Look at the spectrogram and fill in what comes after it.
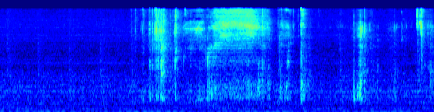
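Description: Crisp crunching and chewing of raw green mango, with a few short clicks and a brief crunchy stretch about two seconds in.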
